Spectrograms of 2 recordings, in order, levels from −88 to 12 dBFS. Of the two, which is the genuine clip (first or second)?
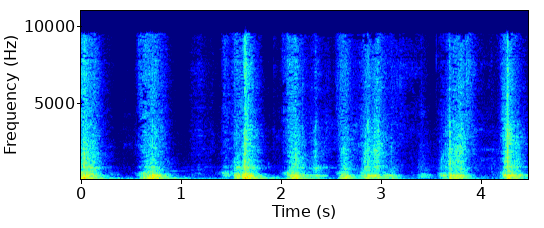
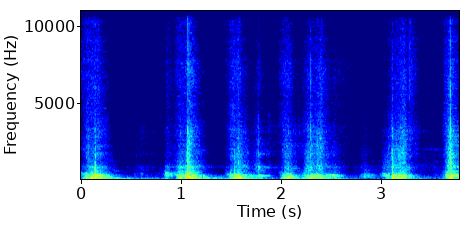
first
